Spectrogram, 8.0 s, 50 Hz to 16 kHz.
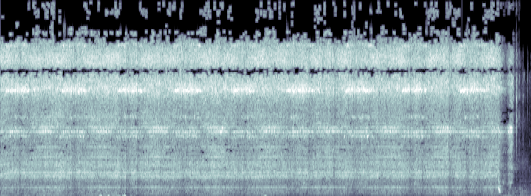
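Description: Cordless drill spinning a spring-loaded hone inside a 250cc ATV cylinder, its stones grinding on the glazed bore to leave a cross-hatch. It runs steadily and stops suddenly near the end.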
